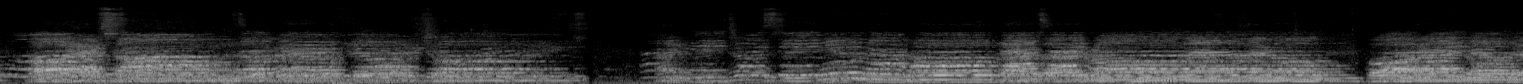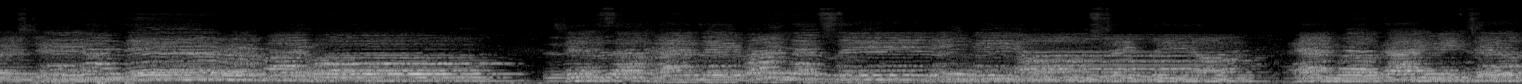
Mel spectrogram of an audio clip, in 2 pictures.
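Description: A group of men's and women's voices singing together a cappella, with no instruments. The song goes in four phrases, each followed by a short pause for breath.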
